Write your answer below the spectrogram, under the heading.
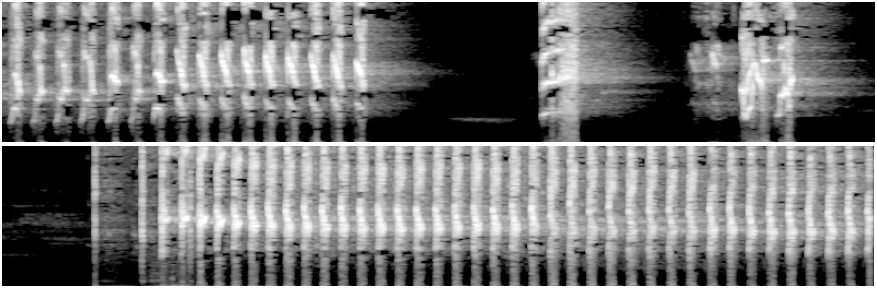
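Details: Lovebird ngekek chatter of quick high chirps, interrupted by a gap with a few isolated squeaky notes, then a long unbroken rattle again.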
